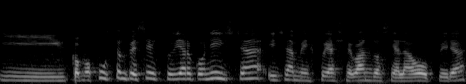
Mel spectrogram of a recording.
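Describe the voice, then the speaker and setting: With a dark, mellow tone, a woman talks at medium pitch and a moderate pace, her intonation lively. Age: 60s. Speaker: opera singer. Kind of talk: interview. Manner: hesitant, many fillers.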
